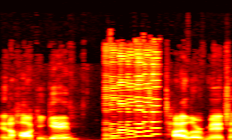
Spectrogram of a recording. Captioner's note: buzzer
